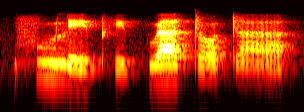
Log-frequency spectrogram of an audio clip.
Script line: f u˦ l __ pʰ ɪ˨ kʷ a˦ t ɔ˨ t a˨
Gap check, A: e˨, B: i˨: A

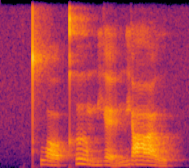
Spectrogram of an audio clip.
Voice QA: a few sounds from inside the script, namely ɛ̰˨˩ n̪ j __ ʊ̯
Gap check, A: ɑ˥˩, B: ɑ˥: A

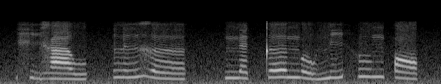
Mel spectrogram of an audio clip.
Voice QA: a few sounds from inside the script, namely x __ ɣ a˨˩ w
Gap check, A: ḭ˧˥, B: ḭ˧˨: B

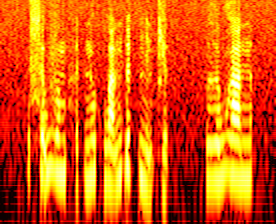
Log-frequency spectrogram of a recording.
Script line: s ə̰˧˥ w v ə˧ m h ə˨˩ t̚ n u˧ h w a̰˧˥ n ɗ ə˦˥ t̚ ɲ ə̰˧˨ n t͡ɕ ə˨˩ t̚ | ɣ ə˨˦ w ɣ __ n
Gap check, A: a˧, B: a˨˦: A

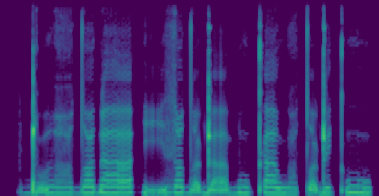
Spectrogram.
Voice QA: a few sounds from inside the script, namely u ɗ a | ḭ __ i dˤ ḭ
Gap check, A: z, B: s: A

